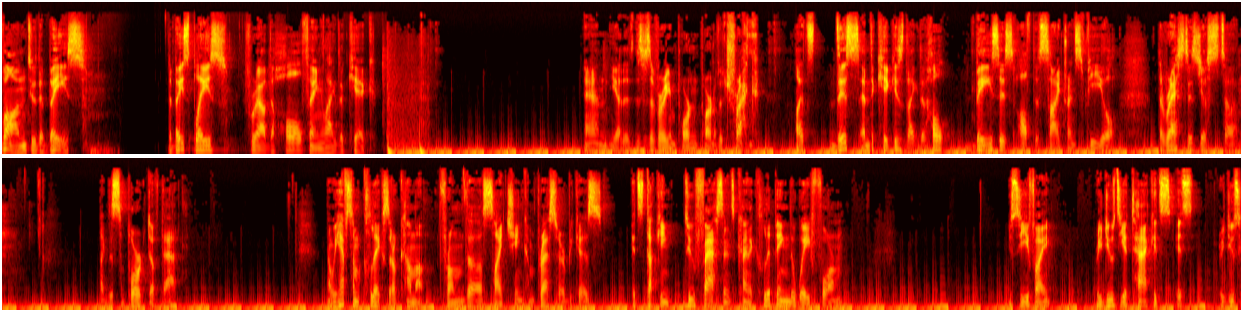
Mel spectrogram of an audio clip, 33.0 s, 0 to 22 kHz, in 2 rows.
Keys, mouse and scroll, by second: 0.9 ctrl+scroll down 2, 2.1 click, 4.9 l, 5.6 click, 6.2 ctrl+scroll up 2, 10.1 click, 20.9 click, 22.0 click, 23.8 click, 28.5-30.0 drag.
